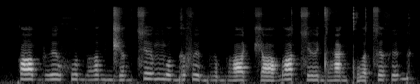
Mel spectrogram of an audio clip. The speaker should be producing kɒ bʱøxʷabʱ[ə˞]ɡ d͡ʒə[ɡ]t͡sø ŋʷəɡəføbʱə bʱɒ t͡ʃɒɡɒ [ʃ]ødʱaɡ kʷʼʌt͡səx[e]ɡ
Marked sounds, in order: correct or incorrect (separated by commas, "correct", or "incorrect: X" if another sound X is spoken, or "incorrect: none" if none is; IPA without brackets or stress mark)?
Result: incorrect: ʌ, correct, incorrect: t͡s, incorrect: ø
